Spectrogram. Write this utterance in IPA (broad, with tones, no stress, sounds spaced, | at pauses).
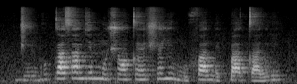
d͡ʒ ĩ˨ b u˨˦ ɡ a˦ s ã˦ ɡ e˦ m ũ˧ ʃ ɔ̃˧ t ɛ̃˧ ʃ ɛ̃˦ j ĩ˦˨ m u˨ f a˧ n e˨ k͡p a˧ t a˨ l ĩ˧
